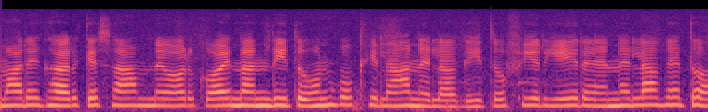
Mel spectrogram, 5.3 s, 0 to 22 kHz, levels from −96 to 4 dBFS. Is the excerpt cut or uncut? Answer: uncut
